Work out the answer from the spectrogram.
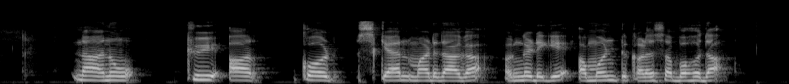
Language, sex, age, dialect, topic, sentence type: Kannada, male, 18-24, Central, banking, question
